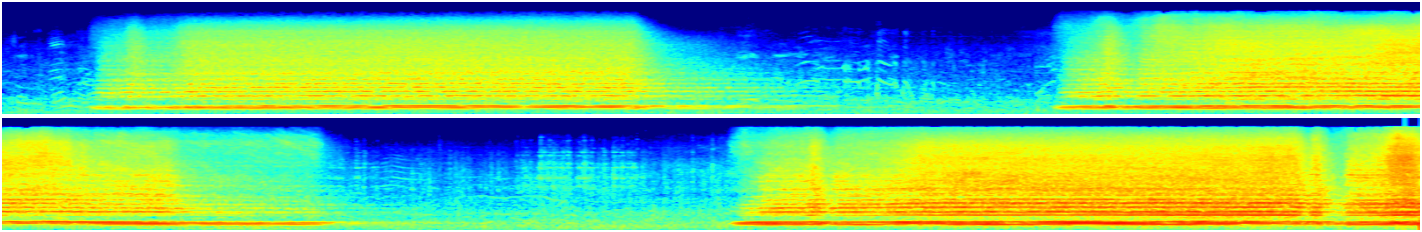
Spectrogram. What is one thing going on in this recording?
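A steam locomotive's whistle blows in long, loud blasts.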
